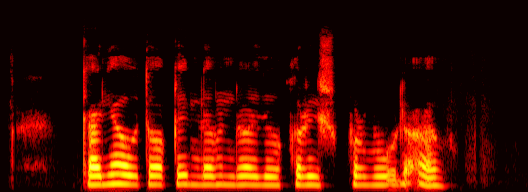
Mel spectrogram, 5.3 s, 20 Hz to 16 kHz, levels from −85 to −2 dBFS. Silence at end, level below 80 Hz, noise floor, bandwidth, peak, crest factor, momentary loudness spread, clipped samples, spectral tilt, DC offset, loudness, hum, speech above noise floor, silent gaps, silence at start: 0.85 s; -76 dBFS; -70 dBFS; 8 kHz; -8 dBFS; 18 dB; 10 LU; under 0.1%; -8 dB/octave; under 0.1%; -27 LUFS; none; 45 dB; none; 0.85 s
